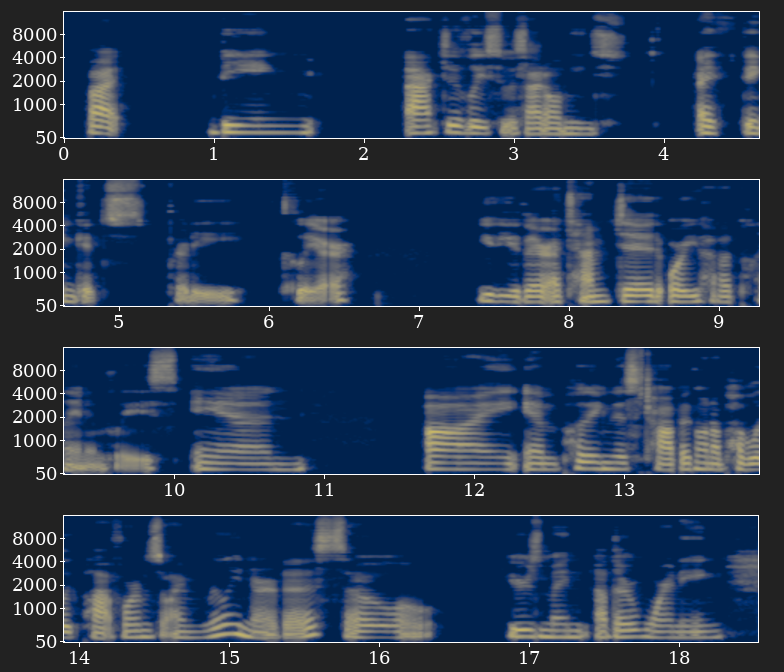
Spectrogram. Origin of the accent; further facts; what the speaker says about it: United States; I am American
